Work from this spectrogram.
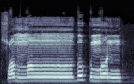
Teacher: صمن نون کو میم میں بدلنا ہے کیونکہ آگے با آئی ہے، اس وجہ سے یہاں اقلاب کریں گے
